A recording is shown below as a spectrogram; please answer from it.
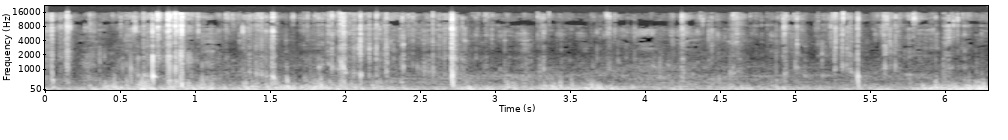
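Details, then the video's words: A dog named Ozzie eating a pork steak and crushing the bone, heard as heavy low chomping with bursts of loud crunches and brief crackling snaps, louder near the start and end. "Dog Eating Pork Steak"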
